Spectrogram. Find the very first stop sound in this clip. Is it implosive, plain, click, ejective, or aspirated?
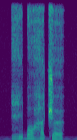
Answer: implosive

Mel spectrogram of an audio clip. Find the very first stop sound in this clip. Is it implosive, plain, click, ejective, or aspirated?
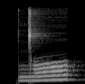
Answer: click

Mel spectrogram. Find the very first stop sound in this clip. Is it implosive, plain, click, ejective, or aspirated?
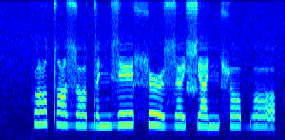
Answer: plain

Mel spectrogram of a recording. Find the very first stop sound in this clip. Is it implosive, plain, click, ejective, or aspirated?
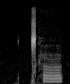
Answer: click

